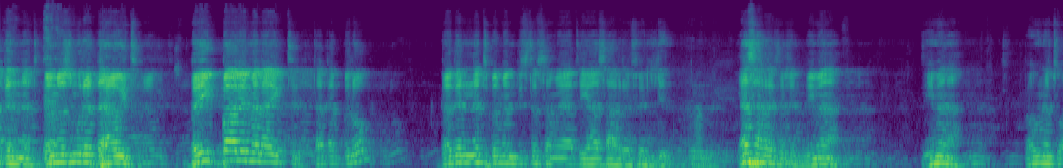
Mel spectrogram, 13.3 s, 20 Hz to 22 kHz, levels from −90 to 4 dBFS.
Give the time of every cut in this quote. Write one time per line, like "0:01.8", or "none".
0:01.2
